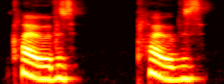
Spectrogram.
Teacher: I tend to touch my tongue forward, but I don't go too far through.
